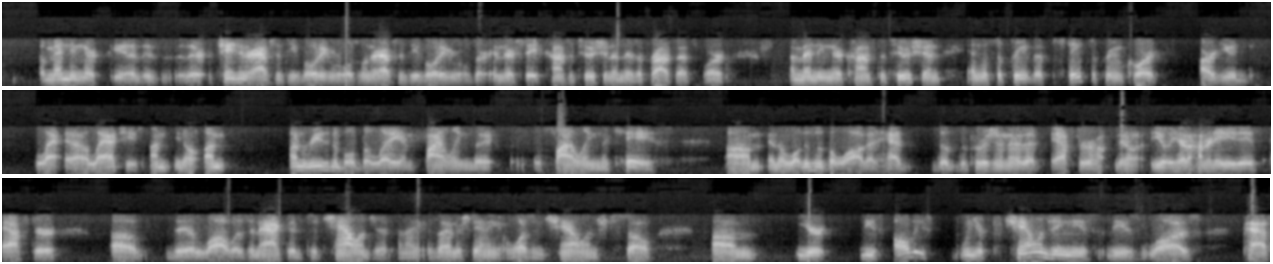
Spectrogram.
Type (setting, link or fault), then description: link, phone line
